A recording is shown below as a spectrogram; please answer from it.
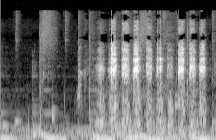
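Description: Ring-shaped scratcher tool scraping the coating off a scratch-off lottery ticket in quick, repeated strokes, starting about half a second in.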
